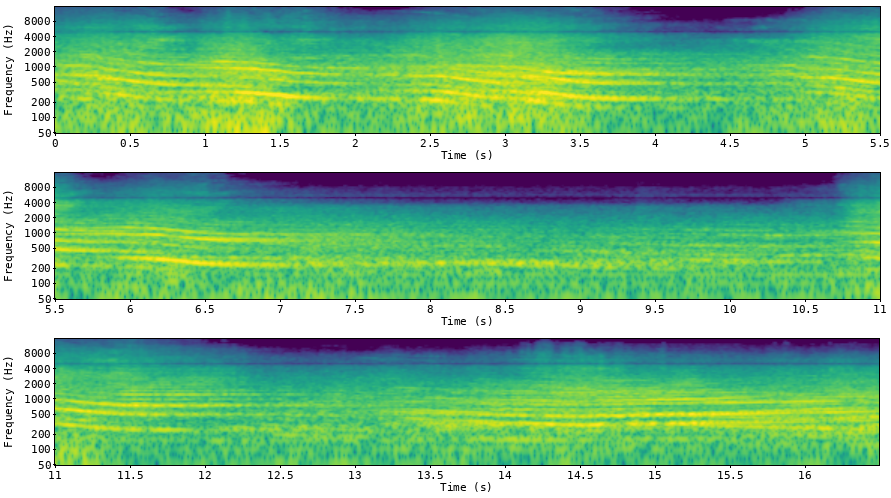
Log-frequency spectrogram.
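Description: A Mercedes race car driving down pit road, engine rising and falling in repeated revving sweeps with a steady mechanical drone, fairly close and continuous.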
